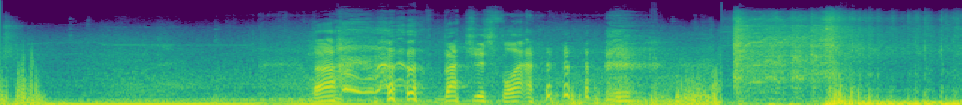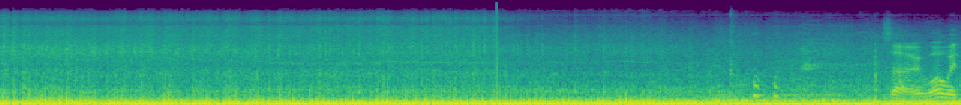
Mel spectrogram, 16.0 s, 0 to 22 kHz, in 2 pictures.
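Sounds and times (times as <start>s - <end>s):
vehicle engine starting and idling: 6.0s - 16.0s.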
